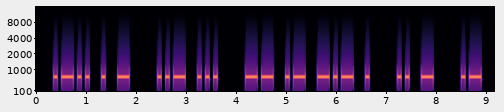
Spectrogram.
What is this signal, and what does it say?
Morse code, heard as a keyed tone, about 15 wpm, 700 Hz. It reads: LET US MAKE IT A
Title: Sentences from Top 1600 Words 15wpm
